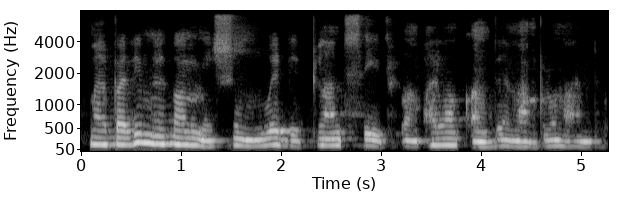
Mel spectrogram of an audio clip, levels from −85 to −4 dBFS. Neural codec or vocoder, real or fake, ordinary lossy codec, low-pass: codec, 16 kHz, 2 kbps, X-Codec, HuBERT features, trained on general audio; fake; none; 7.2 kHz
